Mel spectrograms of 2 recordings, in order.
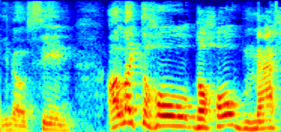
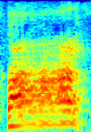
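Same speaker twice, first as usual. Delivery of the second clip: mock strain; 8 semitones higher, 4 dB louder than usual. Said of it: "And Reed's like".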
